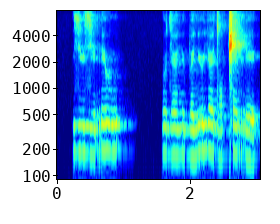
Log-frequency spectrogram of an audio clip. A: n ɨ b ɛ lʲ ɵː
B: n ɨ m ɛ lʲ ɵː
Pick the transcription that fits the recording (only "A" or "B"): A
